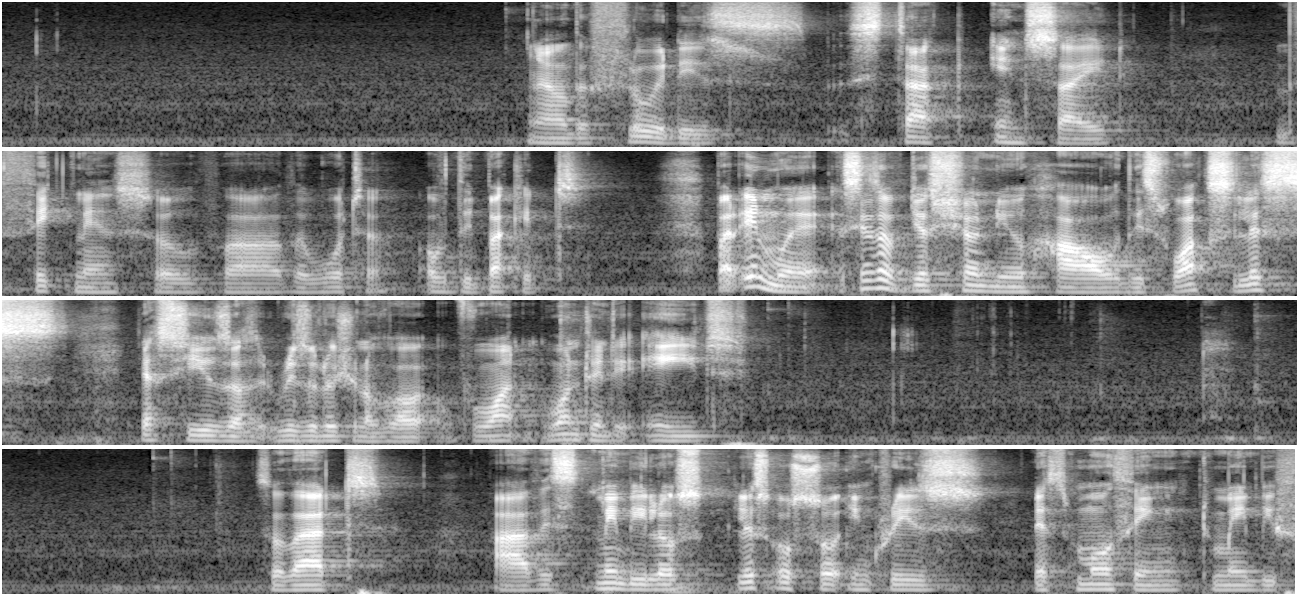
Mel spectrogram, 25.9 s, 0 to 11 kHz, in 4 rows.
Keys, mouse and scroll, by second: 3.5 `, 6.1-6.8 scroll up 2, 12.4 Escape, 21.1-25.8 drag, 22.6 Escape.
